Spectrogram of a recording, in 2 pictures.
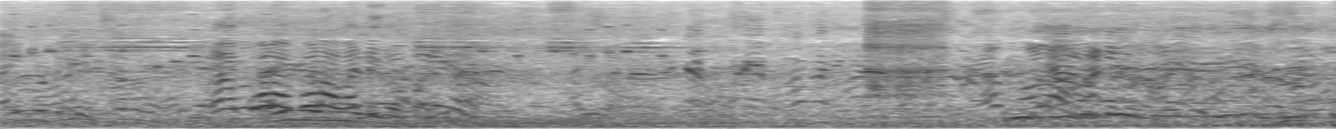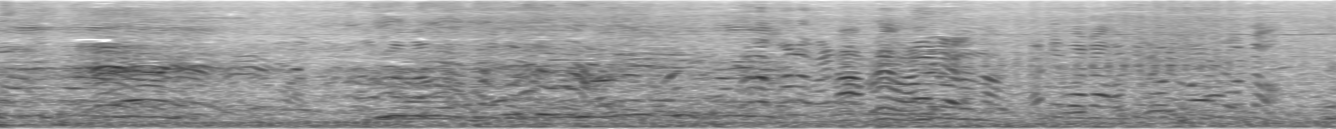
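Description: A large crowd of men chants and shouts outdoors.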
